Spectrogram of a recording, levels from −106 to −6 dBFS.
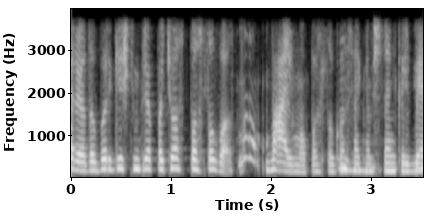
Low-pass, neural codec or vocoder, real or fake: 3.6 kHz; none; real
